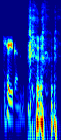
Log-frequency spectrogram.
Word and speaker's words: Kadin: would be able to push that so it's cadence yeah your interviewer would have got that one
